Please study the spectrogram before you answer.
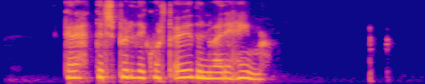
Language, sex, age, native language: Icelandic, female, 30-39, Icelandic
